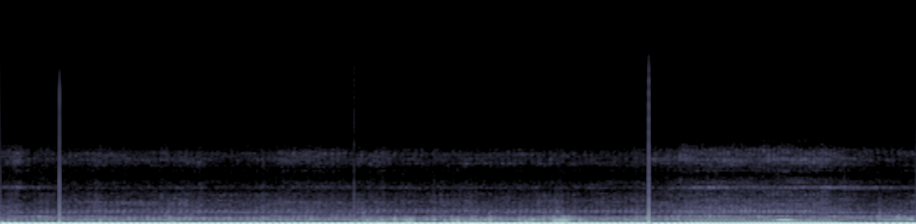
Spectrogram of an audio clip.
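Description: Sport quad (ATV) engine running at steady low revs while being ridden, heard close from the rider's seat, a deep rapid exhaust pulse that holds even throughout.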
